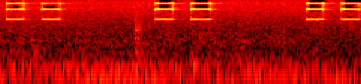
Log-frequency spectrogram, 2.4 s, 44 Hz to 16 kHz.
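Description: Casio G-Shock Mudmaster GWG-1000 wristwatch in alarm test mode gives three pairs of short, high electronic beeps, one pair roughly every second, close and clear with no talk.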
